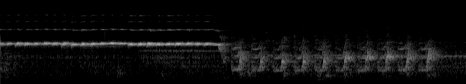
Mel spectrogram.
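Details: Waterslager canary, a Belgian song canary known as the Malinois, bred for a voice like flowing water: a long clear whistled note followed by soft bubbling pulses repeated several times a second.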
